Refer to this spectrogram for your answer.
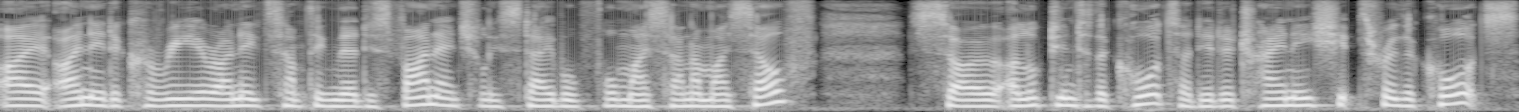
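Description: In an Australian accent, a woman speaks at a fairly quick pace with fairly even intonation. The recording is very clean, with a silent background. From Australia, Frankston, Victoria. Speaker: Salvation Army officer. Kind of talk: interview conversation. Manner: hesitant, repeats words.

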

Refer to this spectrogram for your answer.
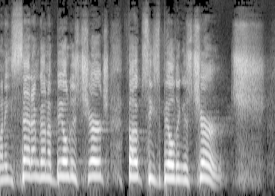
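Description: A man speaks at an extremely high pitch. His delivery is monotone and flat. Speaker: pastor. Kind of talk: sermon. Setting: church.

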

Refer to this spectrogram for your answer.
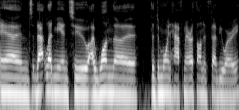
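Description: A man with an American accent at a moderate pace and a fairly high pitch, a normal speaking voice. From Iowa and Arkansas, US Midwest/South. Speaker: ultrarunner and strength coach. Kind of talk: casual interview. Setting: in person.

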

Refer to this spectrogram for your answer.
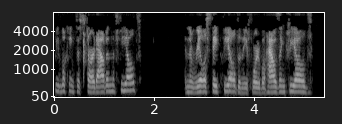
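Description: A woman speaks at a very fast pace in a medium pitch, her voice somewhat breathy. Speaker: co-interviewer, real estate professional. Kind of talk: casual interview conversation.

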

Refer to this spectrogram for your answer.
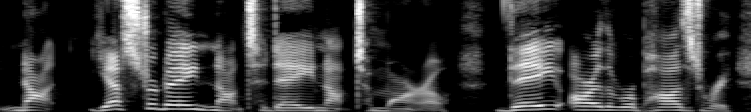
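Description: In a normal speaking voice, a woman with an American accent talks at a moderate pace, fairly high in pitch, with lively intonation. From US South (Winston-Salem, North Carolina). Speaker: journalist and author. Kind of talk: interview. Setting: hotel room.

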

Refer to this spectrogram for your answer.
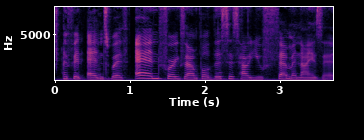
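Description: A woman with a normal speaking voice talks at a moderate pace and a fairly high pitch. The recording is very clean, with a silent background. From Toronto, Canada. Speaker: French language teacher. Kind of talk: interview.

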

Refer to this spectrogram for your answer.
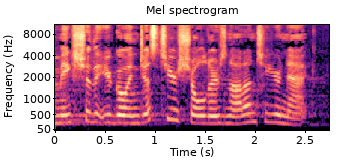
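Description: A woman with a high pitch speaks in a playful, calm tone against noticeable background noise. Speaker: yoga instructor. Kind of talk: guided yoga class cueing breath-linked poses. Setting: studio class with participants. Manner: playful aside with laughter amid steady cues; calm, measured instructional pacing tied to breath.

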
